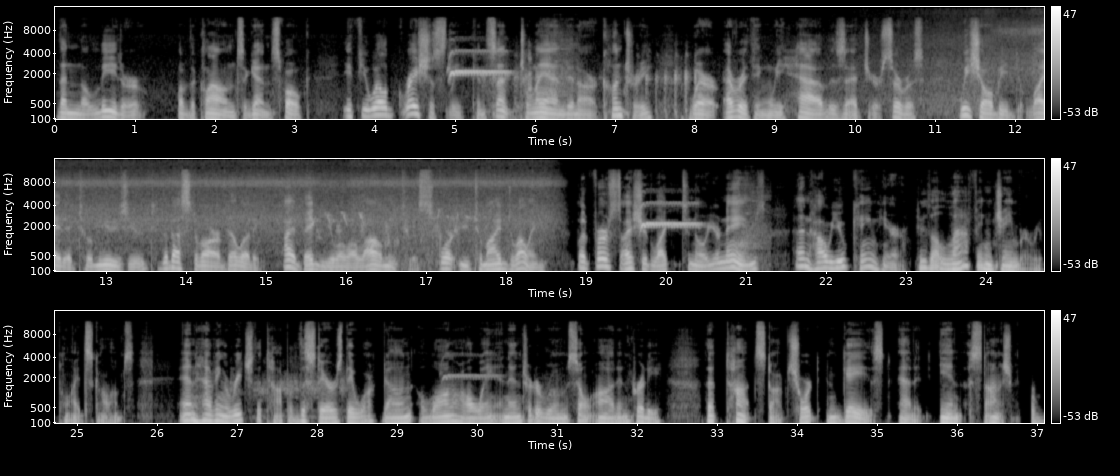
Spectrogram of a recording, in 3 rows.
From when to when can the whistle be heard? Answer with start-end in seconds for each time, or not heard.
4.8-6.5, 19.6-21.2, 29.5-31.1.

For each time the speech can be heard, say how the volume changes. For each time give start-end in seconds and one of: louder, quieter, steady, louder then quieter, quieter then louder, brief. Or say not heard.
0.0-37.0 steady.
